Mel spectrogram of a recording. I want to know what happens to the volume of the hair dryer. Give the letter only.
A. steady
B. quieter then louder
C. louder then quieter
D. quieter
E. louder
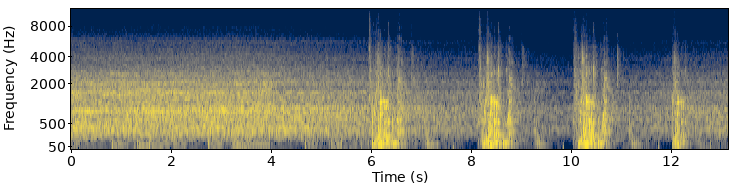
D.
